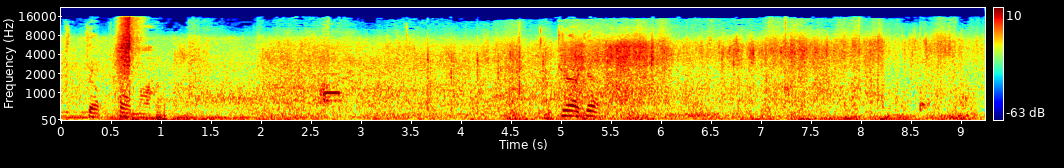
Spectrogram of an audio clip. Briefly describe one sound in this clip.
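Wind rushes loudly past during a fall.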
